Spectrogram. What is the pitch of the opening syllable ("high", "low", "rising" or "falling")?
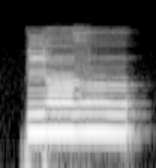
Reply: high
